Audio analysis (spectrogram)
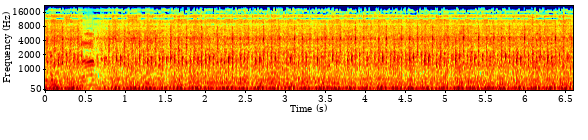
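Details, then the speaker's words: Nissan Terrano project car idling after the valves were opened and adjusted three times (tight, loose, semi settings): light, fairly regular tick about once or more per second persists, pointing to the valve train; more clearances to be tried. "Okay, so guys, so kung nakikita nyo, pangatlong beses na namin binuksan ni Sir Chuk itong mga barbola ni Terano. Ang kaso talagang hindi mawala-wala yung ingay na yan."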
